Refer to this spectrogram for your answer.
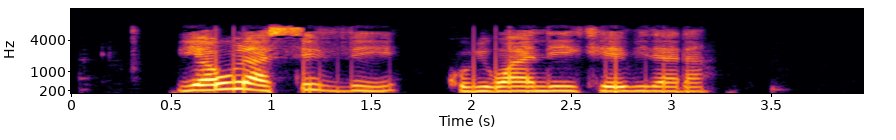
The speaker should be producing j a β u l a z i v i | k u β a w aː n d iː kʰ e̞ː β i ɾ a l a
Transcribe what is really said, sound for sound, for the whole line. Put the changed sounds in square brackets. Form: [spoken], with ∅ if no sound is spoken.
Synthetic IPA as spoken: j a [w] u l a [s] i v i | k u β [i] w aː n d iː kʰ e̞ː β i ɾ a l a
